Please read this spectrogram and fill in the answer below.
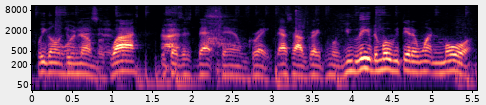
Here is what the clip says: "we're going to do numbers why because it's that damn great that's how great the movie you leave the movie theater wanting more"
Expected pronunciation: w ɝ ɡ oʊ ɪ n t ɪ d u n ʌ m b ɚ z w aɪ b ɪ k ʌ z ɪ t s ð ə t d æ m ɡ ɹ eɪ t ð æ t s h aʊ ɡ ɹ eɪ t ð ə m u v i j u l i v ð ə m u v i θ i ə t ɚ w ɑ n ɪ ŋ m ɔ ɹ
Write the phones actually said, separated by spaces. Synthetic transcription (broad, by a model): w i ɡ oʊ ɪ n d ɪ n ʌ m b ɚ z w aɪ b ɪ k ʌ z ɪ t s ð ə t d æ m ɡ ɹ eɪ t ð æ t s h aʊ ɡ ɹ eɪ t ð ə m u v i j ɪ l i v ð ə m u v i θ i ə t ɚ w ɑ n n m ɔ ɹ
